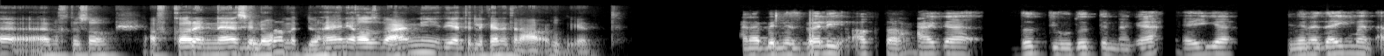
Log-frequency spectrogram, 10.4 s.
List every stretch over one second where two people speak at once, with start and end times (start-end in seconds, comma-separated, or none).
none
